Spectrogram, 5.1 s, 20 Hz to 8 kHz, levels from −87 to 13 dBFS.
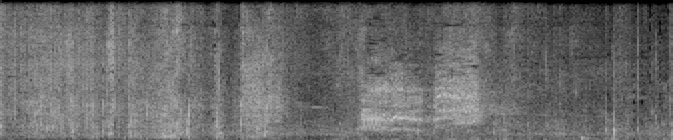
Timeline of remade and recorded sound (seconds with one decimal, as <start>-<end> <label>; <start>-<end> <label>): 0.0-1.0 remade; 1.0-4.1 recorded; 4.1-5.1 remade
